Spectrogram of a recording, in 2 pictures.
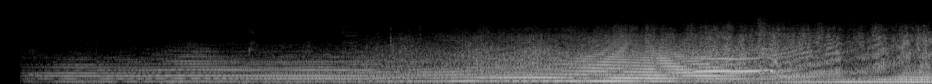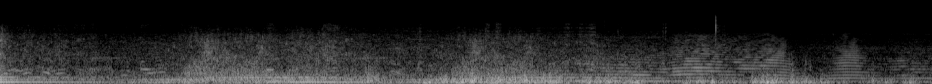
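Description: Radio-controlled aerobatic model airplane's engine and propeller running in flight. The pitch and loudness swing up and down as it manoeuvres, loudest with a steep climb in pitch a few seconds in.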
